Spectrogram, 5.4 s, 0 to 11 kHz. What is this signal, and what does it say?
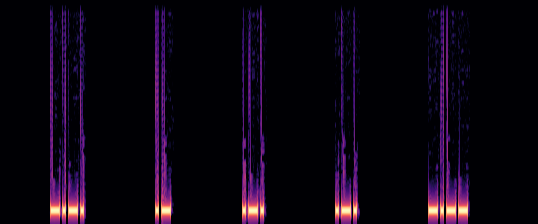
Morse code, heard as a keyed tone, about 40 wpm, spaced as for 11 wpm, 700 Hz. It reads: CARRY
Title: 8x Character Spacing - Top 300 Words - 40wpm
